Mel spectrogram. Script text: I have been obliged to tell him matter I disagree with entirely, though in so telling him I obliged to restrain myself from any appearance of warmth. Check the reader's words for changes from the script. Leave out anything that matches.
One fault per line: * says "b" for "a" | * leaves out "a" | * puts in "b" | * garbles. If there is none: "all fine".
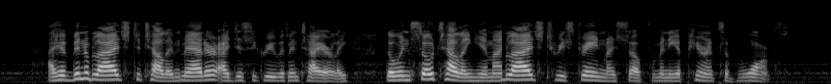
all fine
